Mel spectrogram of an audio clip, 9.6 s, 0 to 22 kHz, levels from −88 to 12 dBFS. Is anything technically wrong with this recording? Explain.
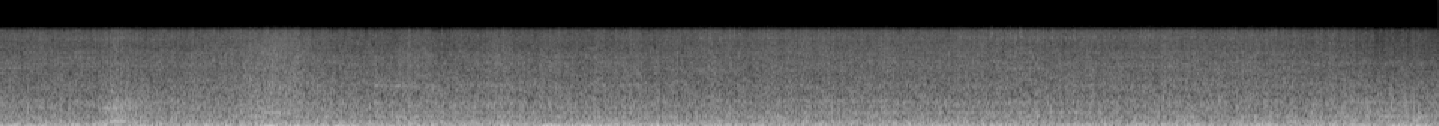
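Yes. Opus compression, throughout: the sound is muffled and hoarse, with plainly audible damage and nothing above 8.6 kHz, which likely fits Opus's speech-oriented SILK mode at a low bitrate around 16 kbps, where the encoder narrows bandwidth and coarsely models the signal.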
